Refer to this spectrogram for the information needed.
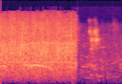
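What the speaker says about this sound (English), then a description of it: "We got the live claps." A burst of dense clapping applause plays as a sound effect, then stops abruptly, leaving faint chatter behind it.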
